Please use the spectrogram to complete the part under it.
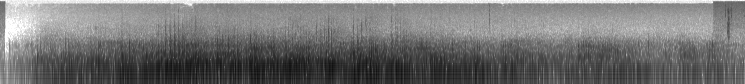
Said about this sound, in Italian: un rombo di tuono.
